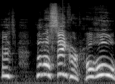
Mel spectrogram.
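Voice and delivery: high, squeaky cartoon voice. Joking around with the group, in a Mickey Mouse voice. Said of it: "I went full fucking Mickey Mouse there".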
